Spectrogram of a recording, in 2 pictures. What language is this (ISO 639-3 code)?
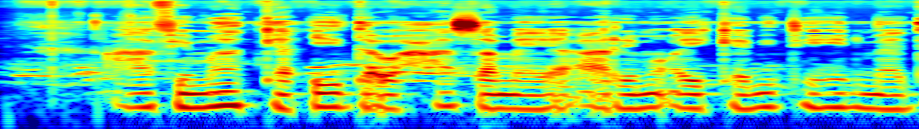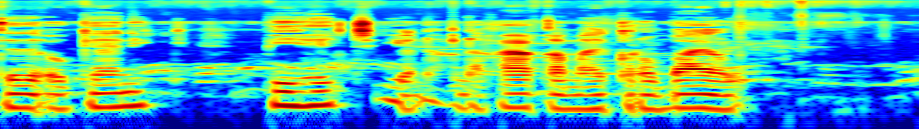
som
